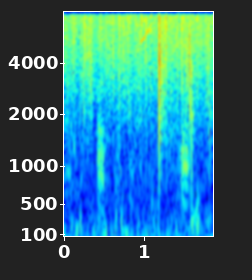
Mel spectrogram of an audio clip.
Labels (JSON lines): {"label": "biophony, dolphin", "recorder": "SoundTrap 500"}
